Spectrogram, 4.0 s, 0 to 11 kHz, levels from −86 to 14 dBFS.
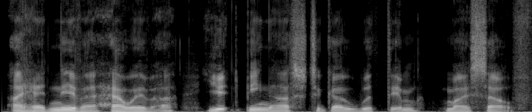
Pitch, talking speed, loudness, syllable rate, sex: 125 Hz, 180 wpm, -20 LUFS, 4.9 syllables/s, male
